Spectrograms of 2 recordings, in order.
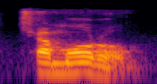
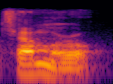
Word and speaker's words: Chamorro: very much would like to know that it's pronounced chamorro not chamorro just a minor there but uh appreciate it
